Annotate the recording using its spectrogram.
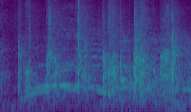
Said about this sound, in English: Who wants to hear Chris Christie? Yeah. Maybe the last we ever hear of him. Jessica McKenna, keep clapping. Keep clapping for Andrew Polk.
